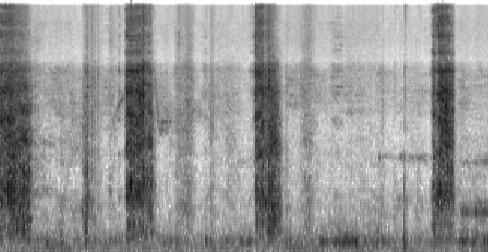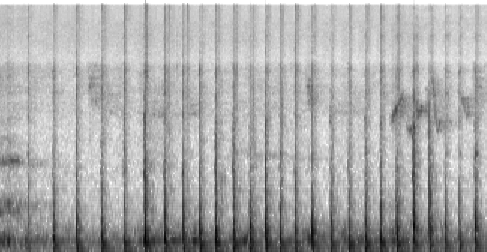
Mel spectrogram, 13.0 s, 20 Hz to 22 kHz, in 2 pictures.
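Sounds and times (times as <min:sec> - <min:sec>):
harsh strokes on charcoal: 0:00.0 - 0:04.8, 0:05.7 - 0:07.2.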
